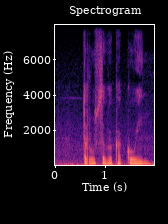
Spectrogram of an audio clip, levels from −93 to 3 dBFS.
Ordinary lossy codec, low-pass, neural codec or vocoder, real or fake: none; none; none; real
